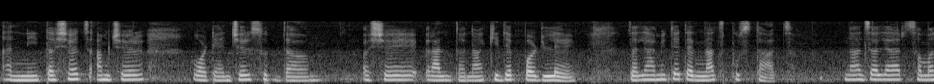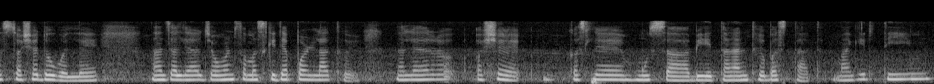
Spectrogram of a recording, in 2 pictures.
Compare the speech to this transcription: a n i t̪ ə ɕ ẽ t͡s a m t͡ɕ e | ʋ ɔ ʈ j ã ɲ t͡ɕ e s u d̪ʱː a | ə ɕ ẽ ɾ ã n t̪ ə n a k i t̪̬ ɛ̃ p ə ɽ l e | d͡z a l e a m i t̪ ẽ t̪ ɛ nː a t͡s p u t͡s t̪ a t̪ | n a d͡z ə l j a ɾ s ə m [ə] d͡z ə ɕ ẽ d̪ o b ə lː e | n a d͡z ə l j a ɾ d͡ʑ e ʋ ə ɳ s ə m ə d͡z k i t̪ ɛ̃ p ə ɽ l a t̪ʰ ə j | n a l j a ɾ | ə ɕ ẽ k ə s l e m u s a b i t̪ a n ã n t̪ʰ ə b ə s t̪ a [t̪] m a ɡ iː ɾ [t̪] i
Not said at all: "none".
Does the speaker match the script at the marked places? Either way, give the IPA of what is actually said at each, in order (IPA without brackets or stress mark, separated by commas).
ə, t̪, t̪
